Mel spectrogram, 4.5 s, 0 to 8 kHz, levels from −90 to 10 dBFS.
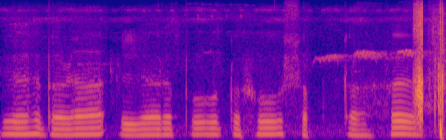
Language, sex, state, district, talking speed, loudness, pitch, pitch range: Hindi, male, Madhya Pradesh, Umaria, 80 wpm, -29 LUFS, 130 Hz, 125-135 Hz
